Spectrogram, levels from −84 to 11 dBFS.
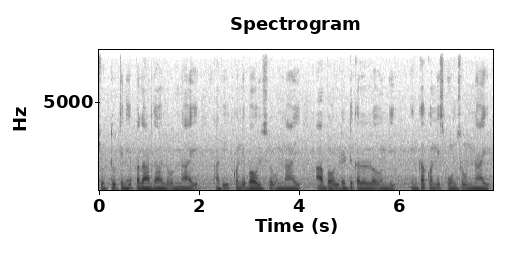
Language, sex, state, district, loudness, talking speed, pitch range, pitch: Telugu, male, Telangana, Hyderabad, -17 LUFS, 145 wpm, 105-110 Hz, 105 Hz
